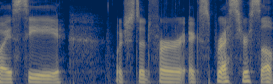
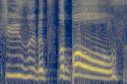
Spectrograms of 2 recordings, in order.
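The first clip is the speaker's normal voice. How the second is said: very loud, high, shrill yelling in fake New York accent; 14 semitones higher, 12 dB louder than usual. Recalling a time they ran around yelling, in a really bad New York accent. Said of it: "in like a really bad like New York accent".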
